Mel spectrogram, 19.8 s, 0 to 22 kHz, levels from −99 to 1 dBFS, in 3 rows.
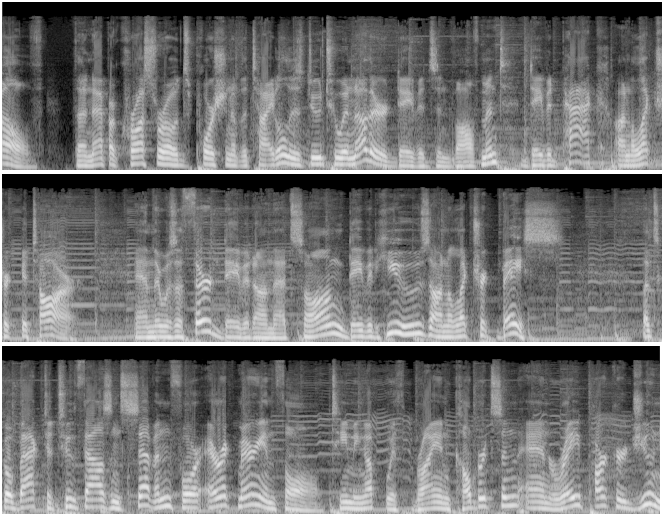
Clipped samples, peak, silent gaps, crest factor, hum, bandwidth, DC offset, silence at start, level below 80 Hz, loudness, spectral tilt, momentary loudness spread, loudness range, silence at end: under 0.1%; 0 dBFS; none; 14 dB; none; 16 kHz; under 0.1%; 0 s; -32 dBFS; -15 LUFS; -5.5 dB/octave; 7 LU; 3 LU; 0 s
